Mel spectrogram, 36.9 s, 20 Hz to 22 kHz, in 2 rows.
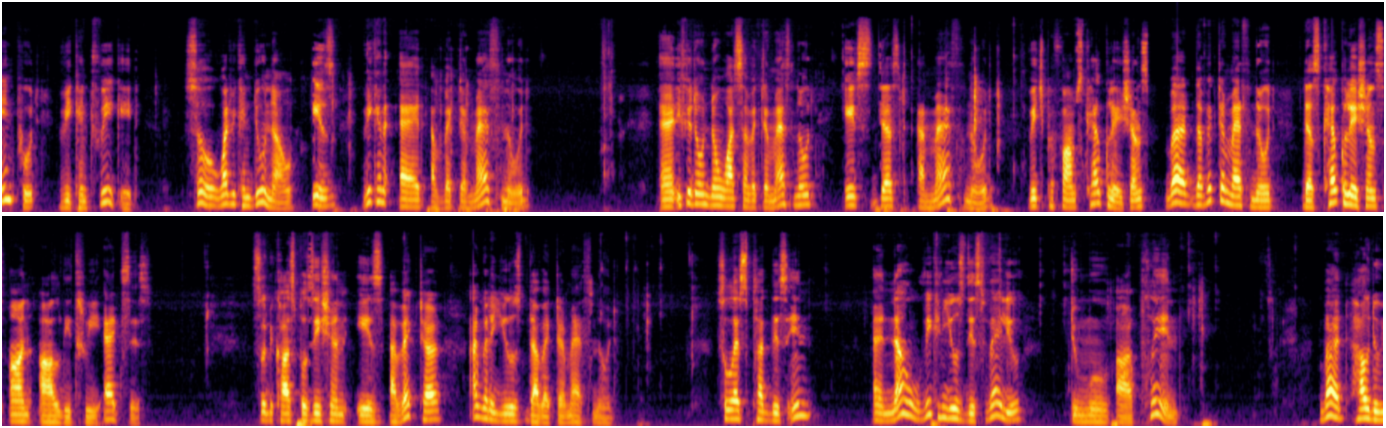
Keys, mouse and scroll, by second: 4.3 shift+a, 10.3 middle click, 10.7 scroll down 2, 10.9 middle click, 11.6 shift+a, 15.9 click, 23.7 click, 24.8 click, 26.6 click, 26.8 x, 28.2-29.6 drag, 30.8 shift+click, 31.9-33.3 middle drag, 33.3 shift+click, 34.5-35.6 shift+drag.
